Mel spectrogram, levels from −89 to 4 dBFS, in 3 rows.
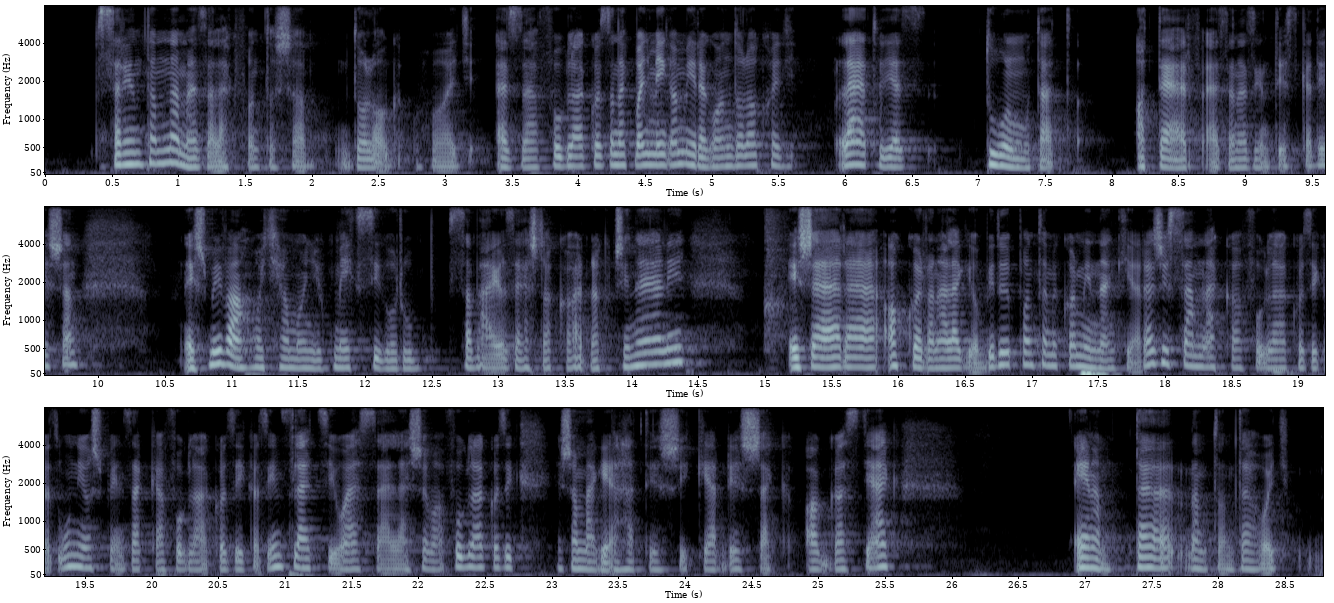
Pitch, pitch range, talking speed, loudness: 165 Hz, 150-185 Hz, 135 wpm, -32 LUFS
